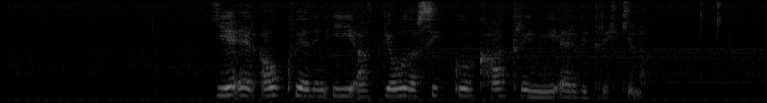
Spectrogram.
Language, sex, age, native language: Icelandic, female, 50-59, Finnish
